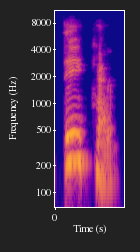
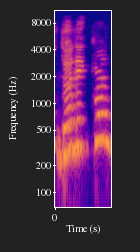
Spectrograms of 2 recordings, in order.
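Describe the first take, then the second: First: It is said as one contracted word. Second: It is said as two separate words. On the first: The speaker calls it right. "We say desquels" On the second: The speaker calls it wrong. "No, we don't say that"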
